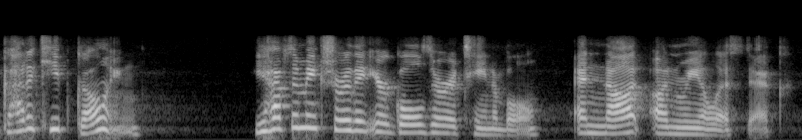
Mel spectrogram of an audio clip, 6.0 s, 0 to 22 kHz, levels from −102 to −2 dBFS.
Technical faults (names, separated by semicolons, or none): none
